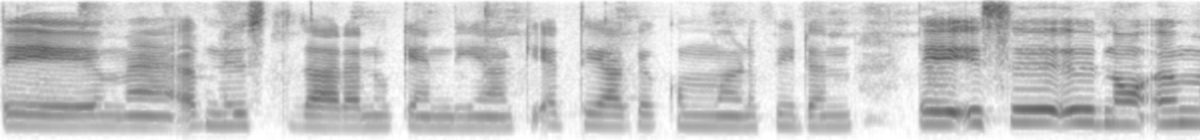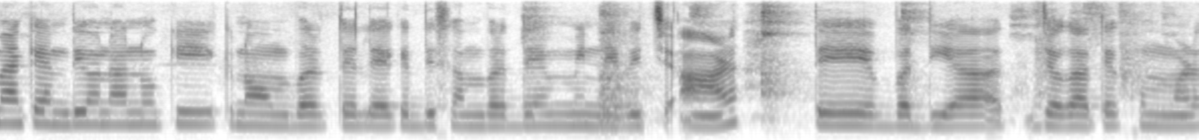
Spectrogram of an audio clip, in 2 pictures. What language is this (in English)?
Punjabi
